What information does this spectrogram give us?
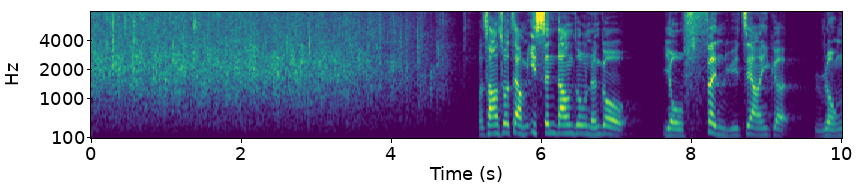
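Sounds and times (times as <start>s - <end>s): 
audience applause: 0.0s - 5.0s
speech: 5.2s - 9.9s.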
